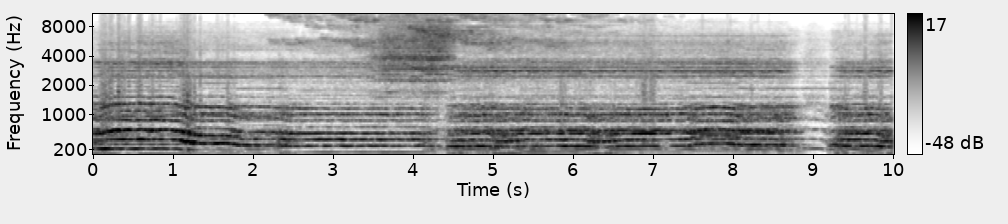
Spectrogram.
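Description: Vocal theme music of a television programme's title sequence: voices chanting in long, held, slowly gliding notes, with a brief break about nine seconds in.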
